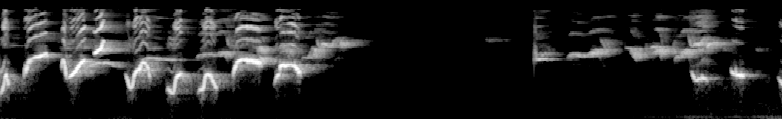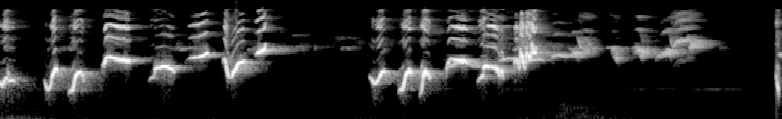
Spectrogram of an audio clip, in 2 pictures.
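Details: White-rumped shama (murai batu) song used to make other shamas fight and sing: three rich bursts of fast, varied whistles, chips and trills, divided by short silences.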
